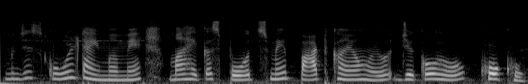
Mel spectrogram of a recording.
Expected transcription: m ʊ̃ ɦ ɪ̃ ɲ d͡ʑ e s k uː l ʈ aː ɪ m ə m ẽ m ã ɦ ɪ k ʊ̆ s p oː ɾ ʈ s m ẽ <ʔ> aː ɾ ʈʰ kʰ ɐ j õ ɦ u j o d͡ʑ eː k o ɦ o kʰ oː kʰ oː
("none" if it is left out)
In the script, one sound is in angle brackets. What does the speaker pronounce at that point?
p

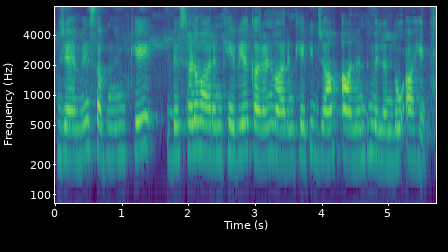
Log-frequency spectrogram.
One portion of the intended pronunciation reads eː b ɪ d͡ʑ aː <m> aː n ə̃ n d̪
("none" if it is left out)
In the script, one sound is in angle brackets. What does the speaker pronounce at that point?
m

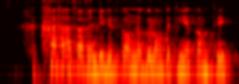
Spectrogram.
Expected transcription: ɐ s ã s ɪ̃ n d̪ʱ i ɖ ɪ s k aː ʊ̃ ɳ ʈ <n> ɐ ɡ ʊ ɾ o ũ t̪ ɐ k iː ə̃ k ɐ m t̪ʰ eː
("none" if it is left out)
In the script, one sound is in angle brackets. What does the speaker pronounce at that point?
n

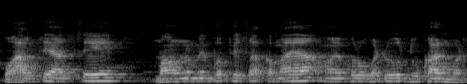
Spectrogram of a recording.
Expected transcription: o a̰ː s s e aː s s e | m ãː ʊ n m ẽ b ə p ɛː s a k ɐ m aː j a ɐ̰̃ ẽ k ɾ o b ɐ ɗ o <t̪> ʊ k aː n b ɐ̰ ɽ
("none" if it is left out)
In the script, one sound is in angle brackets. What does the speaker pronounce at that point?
d̪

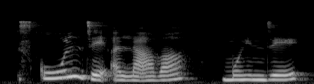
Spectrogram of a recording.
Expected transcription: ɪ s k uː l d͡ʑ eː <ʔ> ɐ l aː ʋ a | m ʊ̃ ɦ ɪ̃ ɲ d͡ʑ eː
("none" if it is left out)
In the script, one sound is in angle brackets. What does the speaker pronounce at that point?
ʔ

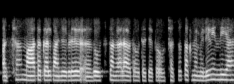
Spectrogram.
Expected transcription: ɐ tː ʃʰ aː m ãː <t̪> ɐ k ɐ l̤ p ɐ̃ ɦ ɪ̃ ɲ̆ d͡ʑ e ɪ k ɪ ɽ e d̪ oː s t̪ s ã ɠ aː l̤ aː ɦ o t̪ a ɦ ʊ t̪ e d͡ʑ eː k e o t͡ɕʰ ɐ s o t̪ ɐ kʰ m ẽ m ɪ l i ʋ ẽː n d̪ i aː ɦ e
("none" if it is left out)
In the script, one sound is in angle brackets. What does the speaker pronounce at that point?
t̪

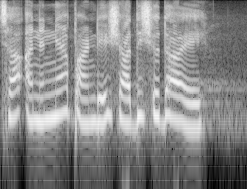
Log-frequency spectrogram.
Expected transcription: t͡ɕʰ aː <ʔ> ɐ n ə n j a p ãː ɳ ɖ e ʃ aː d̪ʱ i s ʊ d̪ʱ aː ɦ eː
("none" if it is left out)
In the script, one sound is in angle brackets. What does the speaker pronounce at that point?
ʔ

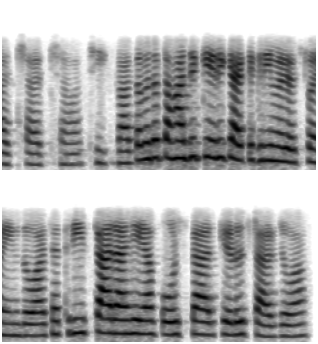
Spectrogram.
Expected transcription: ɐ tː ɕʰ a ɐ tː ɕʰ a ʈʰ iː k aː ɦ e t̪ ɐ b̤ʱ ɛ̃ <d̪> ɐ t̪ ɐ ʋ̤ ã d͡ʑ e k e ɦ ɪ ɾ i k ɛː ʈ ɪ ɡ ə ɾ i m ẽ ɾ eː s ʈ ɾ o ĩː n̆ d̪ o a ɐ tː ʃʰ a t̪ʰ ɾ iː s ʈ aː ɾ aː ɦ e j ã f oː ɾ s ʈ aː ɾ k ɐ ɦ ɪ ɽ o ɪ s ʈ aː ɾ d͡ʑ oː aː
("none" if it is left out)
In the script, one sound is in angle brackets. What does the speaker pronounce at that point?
t̪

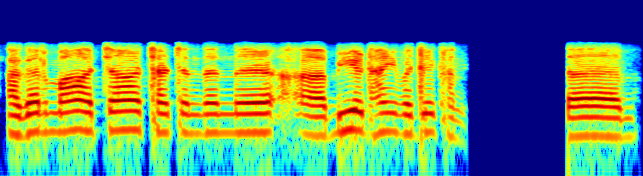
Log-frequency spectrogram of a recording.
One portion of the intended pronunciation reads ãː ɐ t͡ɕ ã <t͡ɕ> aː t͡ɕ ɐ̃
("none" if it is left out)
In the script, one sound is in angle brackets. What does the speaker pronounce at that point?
t͡ɕʰ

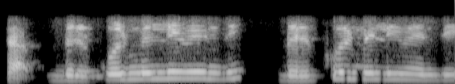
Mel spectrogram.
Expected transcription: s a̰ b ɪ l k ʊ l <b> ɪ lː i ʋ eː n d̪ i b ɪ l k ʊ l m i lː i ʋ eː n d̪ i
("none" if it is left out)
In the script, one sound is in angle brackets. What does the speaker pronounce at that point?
m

